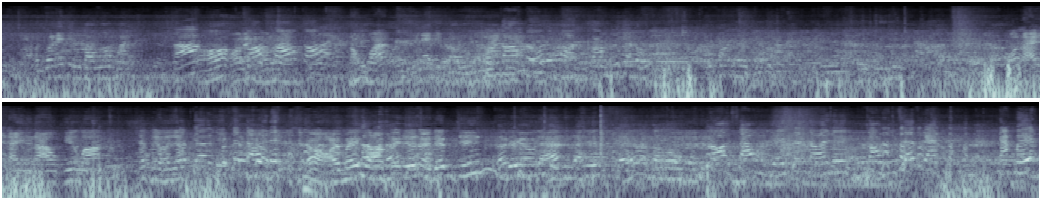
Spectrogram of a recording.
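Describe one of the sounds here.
Several young men and women talk and laugh together close by, over one another.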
